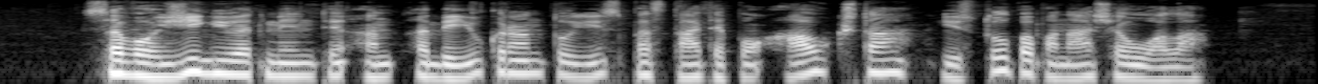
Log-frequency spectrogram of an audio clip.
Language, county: Lithuanian, Kaunas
